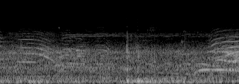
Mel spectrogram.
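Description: Volleyball rally sounds: athletic shoes squeaking on the sport-court floor, and two quick thumps of the ball being played a little past halfway. Under it is the steady chatter of a large indoor hall.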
